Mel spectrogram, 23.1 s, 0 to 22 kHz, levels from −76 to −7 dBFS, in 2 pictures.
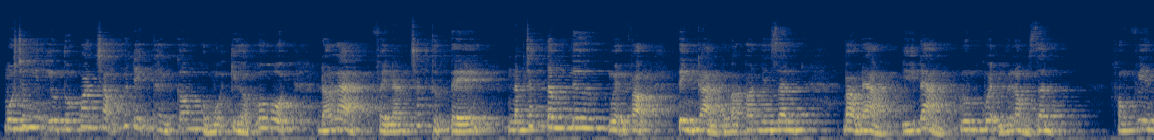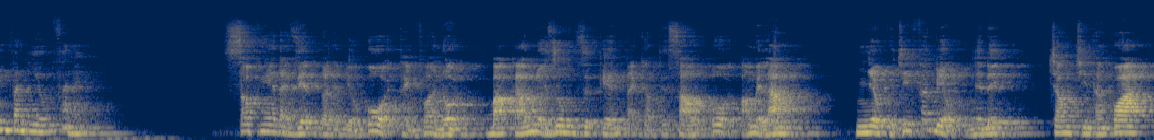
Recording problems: off-mic speech; far
room echo; noticeable; dies away in 0.9 s

